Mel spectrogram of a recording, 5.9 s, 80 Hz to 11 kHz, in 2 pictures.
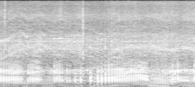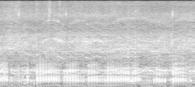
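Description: Honda CRF250L's single-cylinder four-stroke engine running under load on a dirt trail, the throttle opened and closed repeatedly so the revs rise and fall in short surges.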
